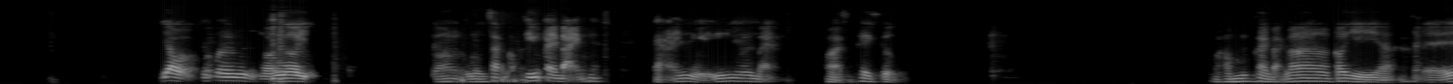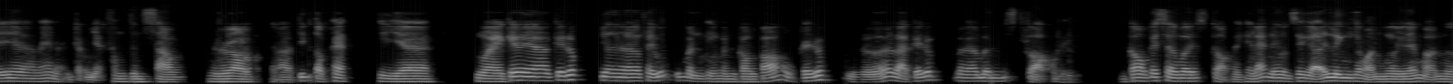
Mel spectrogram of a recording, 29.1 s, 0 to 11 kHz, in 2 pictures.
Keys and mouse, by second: 0.0-0.3 typing, 8.7 click, 23.9 click.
